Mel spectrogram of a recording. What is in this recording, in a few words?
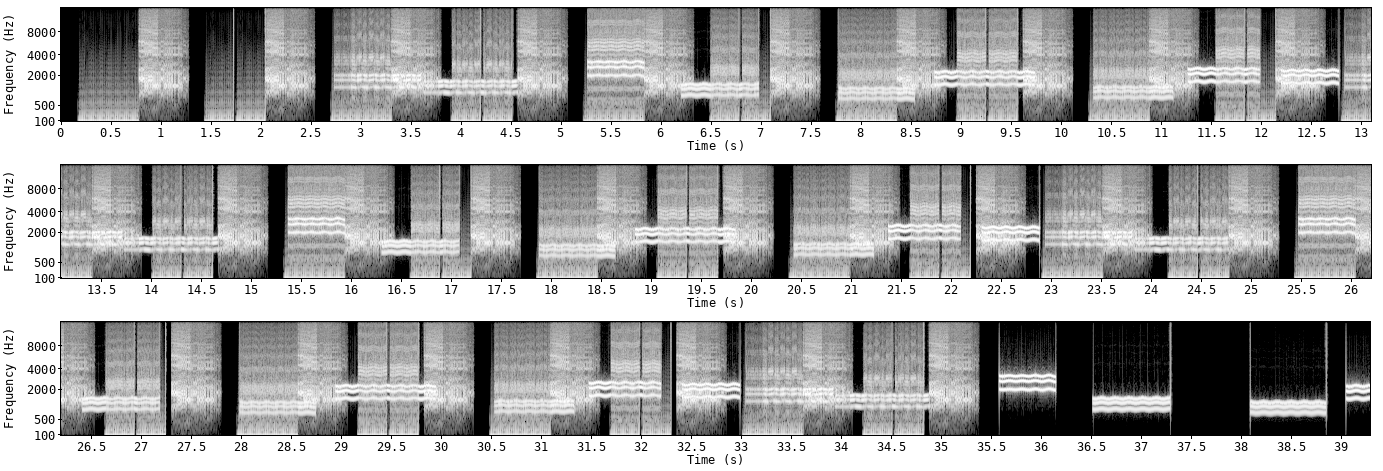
Sinewave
